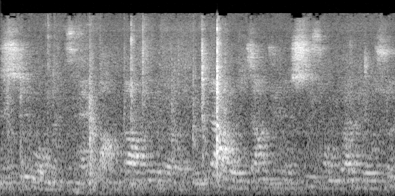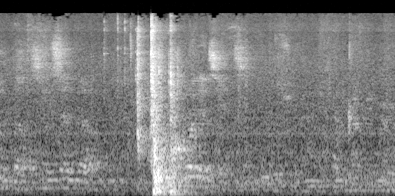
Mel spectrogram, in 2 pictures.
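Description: A young woman speaks calmly into a microphone, heard through a loudspeaker in an echoing room.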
